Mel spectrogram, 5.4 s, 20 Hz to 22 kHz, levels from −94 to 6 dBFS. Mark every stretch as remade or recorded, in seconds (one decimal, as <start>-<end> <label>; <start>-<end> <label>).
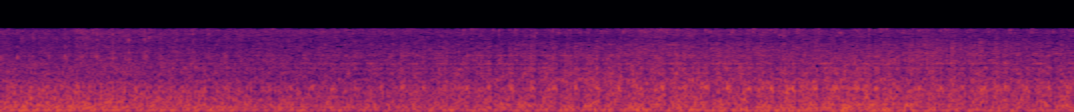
0.0-5.4 recorded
